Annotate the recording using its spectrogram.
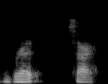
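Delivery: normal talking voice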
